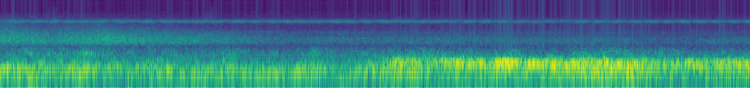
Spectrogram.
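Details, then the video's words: Night-time cricket chorus: a continuous high, finely pulsed chirping held at one pitch, with a heavier low rumble and murmur of background noise beneath it. "relaxing sounds of crickets"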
